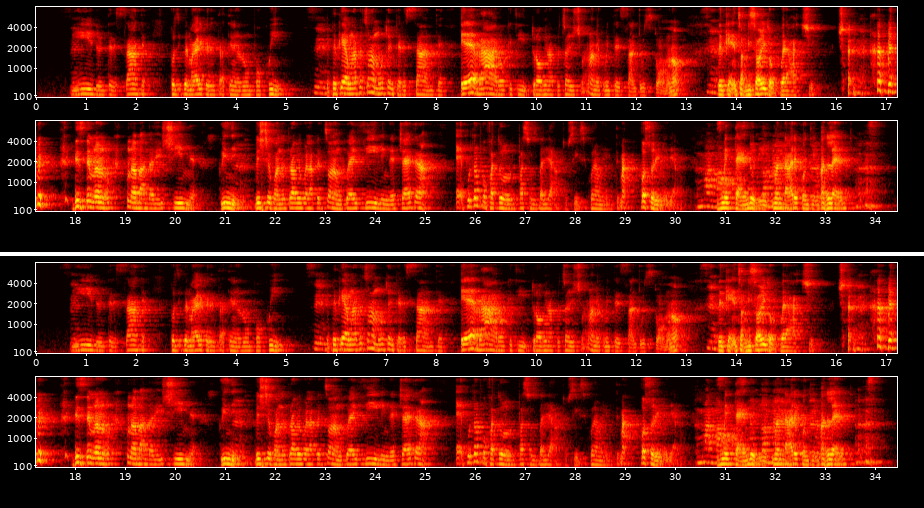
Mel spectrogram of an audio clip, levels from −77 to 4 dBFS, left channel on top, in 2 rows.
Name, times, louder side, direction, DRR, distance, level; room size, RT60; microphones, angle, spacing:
voice 1, 0.7-2.2 2.7-4.9 5.9-8.2 8.5-12.9 13.4-15.6 16.1-17.4 17.7-20.6 20.9-21.3 21.6-25.1 25.6-30.2 30.8-33.5, left 2 dB, 15° left, 5 dB, 0.4 m, -25 dB
voice 2, 5.4-5.8 13.4-13.7 16.3-16.6 21.1-21.4 30.4-32.9 33.6-34.0, right 2 dB, 70° right, -4 dB, 2.4 m, -32 dB
10.0 x 4.9 x 4.3 m, 1.1 s
head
